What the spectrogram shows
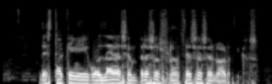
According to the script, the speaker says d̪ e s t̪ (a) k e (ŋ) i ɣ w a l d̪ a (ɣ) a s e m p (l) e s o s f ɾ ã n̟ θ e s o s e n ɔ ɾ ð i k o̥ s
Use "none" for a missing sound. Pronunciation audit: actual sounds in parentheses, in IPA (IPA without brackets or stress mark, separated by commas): a, ŋ, ð, ɾ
